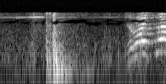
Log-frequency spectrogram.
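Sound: door opening and closing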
